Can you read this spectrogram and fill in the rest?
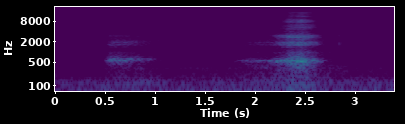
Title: counting how many times I sneeze in 1 minute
